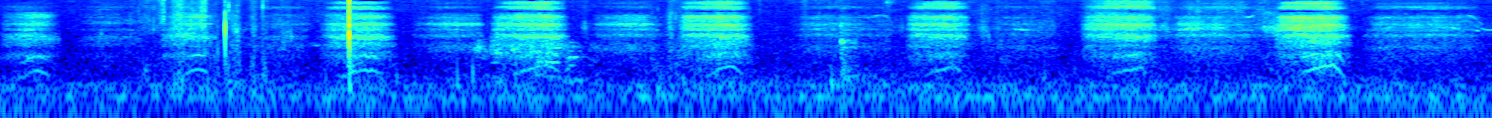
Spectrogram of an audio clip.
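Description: Rapid, noisy breathing with a harsh, high-pitched crowing sound on each breath, typical of stridor.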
